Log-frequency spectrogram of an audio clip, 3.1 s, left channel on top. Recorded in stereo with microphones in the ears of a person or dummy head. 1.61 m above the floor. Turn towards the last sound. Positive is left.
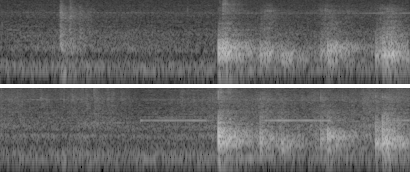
turn(degrees=-60)  # may be behind; listen again after turning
